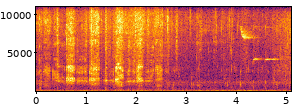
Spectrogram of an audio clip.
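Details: A French Bulldog almost 2 years old, playing in a big rainwater puddle on a hot summer day after a heavy thunderstorm, gives a quick run of short, whiny yelps and snorty whimpers.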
